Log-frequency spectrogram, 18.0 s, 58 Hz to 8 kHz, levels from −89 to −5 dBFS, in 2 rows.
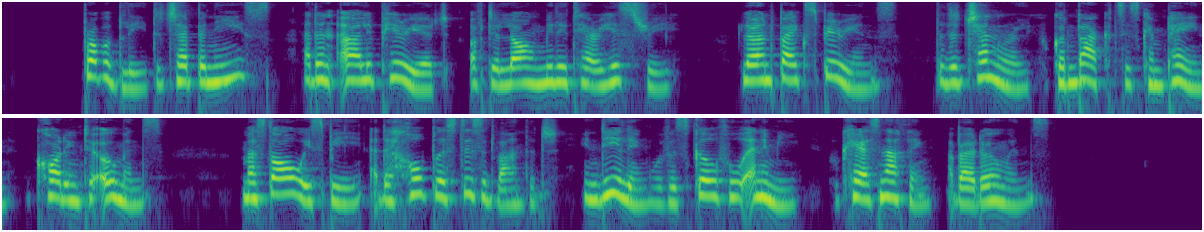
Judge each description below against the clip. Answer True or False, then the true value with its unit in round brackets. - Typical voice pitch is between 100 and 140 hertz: False (230 Hz)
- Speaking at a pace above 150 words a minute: False (145 wpm)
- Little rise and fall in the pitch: False (4.2 semitones)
